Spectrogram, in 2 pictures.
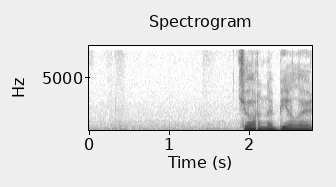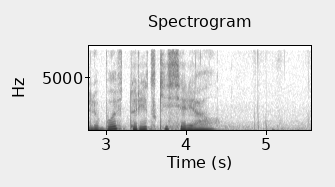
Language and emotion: Russian, neutral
